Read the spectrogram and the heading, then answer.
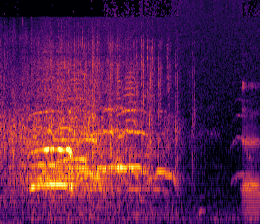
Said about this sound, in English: Patti Smith was met by a standing ovation, an exuberant crowd at the Music Hall in Portsmouth when she stepped out to read from M Train.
